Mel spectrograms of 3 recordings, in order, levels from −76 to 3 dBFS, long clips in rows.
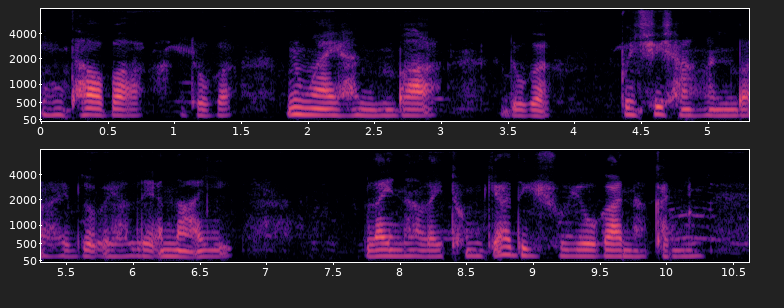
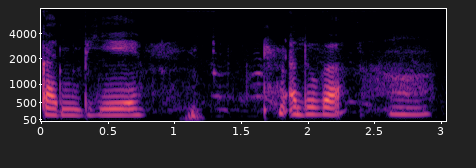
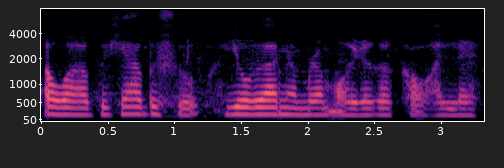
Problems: none marked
